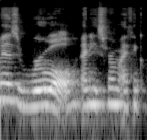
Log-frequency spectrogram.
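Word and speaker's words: Ruel: Okay, his name is Rule, and he's from I think Australia. It's like how do you spell that?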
